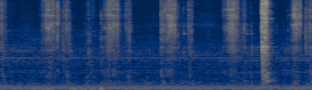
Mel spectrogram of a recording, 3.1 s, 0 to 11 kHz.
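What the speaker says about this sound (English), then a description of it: "You notice I'm using a smaller wrench putting these back together" A small ratchet wrench snugs rocker cover bolts on a 2005–2010 Honda Odyssey engine, giving about six short, crisp bursts of close ratcheting clicks separated by brief pauses, with no talk.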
